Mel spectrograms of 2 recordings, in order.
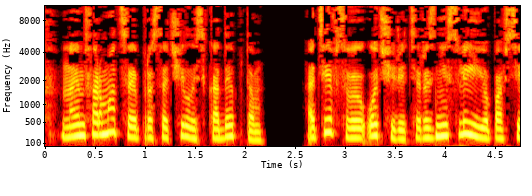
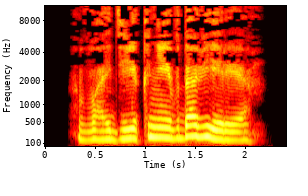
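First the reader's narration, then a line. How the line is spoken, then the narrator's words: Woman's growl. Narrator (Russian): рычала женщина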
